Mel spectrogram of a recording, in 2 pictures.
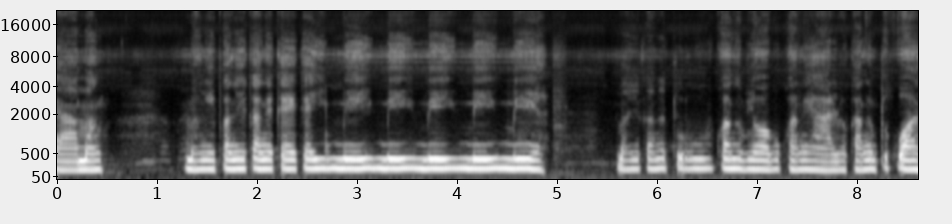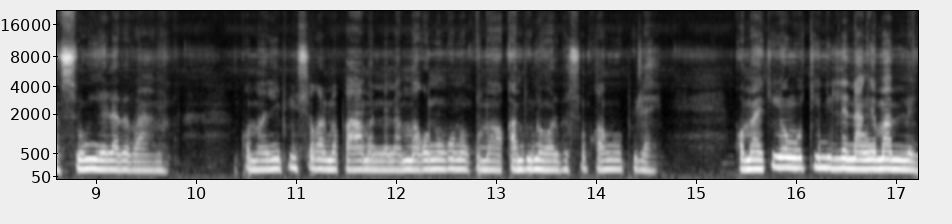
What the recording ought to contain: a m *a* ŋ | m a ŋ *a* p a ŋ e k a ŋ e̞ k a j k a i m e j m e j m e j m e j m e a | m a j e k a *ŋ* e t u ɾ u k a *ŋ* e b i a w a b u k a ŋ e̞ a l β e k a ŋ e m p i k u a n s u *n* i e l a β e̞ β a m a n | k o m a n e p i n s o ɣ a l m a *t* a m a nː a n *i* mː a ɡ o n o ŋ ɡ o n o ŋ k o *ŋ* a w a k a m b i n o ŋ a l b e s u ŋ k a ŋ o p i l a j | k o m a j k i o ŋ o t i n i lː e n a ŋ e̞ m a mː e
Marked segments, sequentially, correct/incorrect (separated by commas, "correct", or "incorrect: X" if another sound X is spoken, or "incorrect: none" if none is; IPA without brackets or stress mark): correct, incorrect: e, correct, correct, incorrect: ŋ, incorrect: p, incorrect: a, incorrect: m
